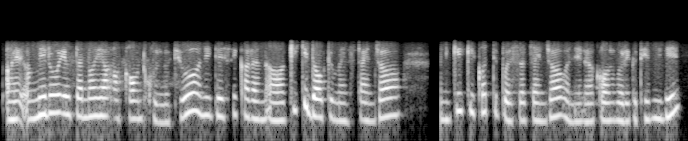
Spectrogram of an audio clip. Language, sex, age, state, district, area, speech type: Nepali, female, 30-45, West Bengal, Kalimpong, rural, conversation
